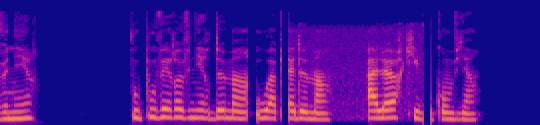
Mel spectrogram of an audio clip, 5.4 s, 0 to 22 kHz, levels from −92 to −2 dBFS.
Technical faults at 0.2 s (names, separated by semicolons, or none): none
